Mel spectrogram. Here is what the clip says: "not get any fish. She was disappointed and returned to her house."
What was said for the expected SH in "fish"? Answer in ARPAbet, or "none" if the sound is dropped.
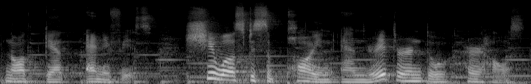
S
